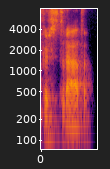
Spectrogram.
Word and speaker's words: Verstraete: I feel like I should maybe correct the pronunciation of some names just for their sake. So it's Norbert Schuch and Frank Verstraeten.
